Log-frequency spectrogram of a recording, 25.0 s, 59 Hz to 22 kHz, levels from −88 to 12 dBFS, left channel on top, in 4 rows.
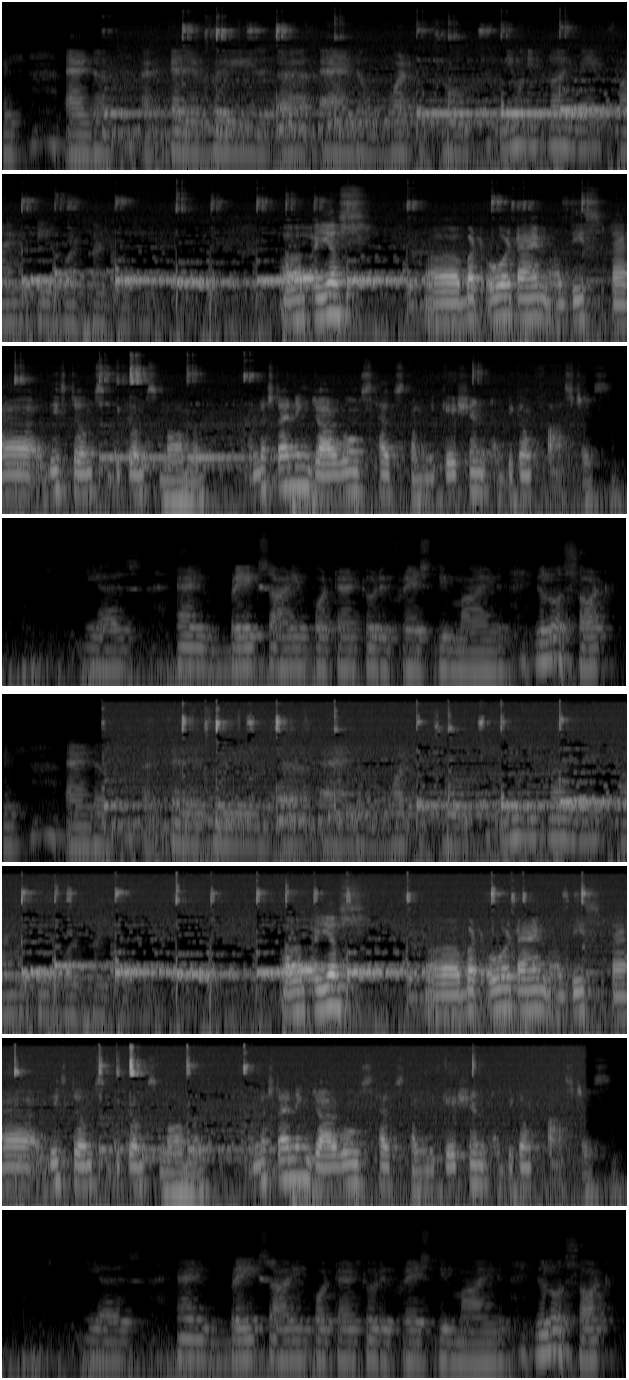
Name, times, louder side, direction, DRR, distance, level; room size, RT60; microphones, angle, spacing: voice 1, 0.0-7.7 15.4-15.5 19.5-24.8, left 1 dB, 60° left, 1 dB, 7.5 m, -53 dB
sound 1, 1.0-18.3, right 7 dB, 75° right, 1.8 m, -42 dB
voice 2, 9.0-9.9 10.5-14.5 14.9-18.5, equal, 5° left, 5 dB, 1.7 m, -39 dB
12.0 x 11.5 x 6.6 m, 0.42 s
head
